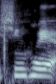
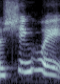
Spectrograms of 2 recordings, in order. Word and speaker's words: Xinhui: it gets complicated um so xingwei is the the mandarin um spelling for uh pinging for sunway which is the cantonese pronunciation of the same city that baldwin's um father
